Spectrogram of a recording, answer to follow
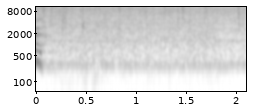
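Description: Steady sizzle of onions frying in butter in a skillet, with riced cauliflower just poured on top. A faint steady hum sits underneath.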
